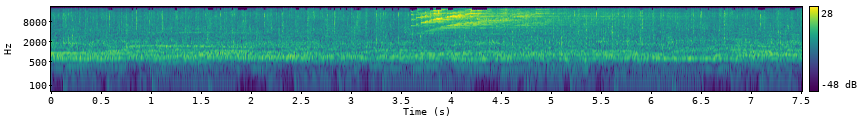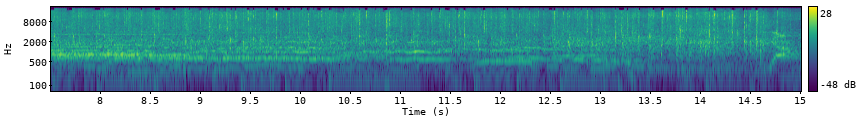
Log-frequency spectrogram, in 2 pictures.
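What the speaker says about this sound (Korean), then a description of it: "큰 박수로 모시겠습니다." A talk-show studio audience claps loudly to welcome a guest, a long-distance cyclist, with sustained applause and a few whoops, while rhythmic music plays underneath and a host's voice comes through toward the end.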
